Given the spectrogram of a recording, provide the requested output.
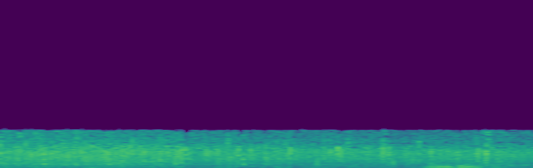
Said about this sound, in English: Give Dr. Dollar a hand clap. That was wonderful.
